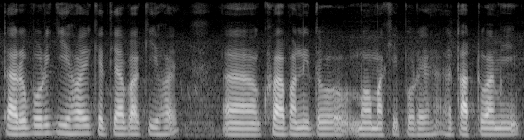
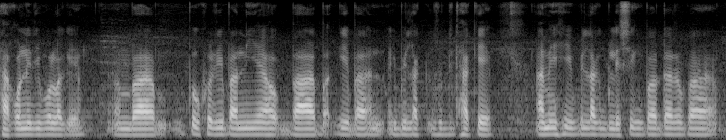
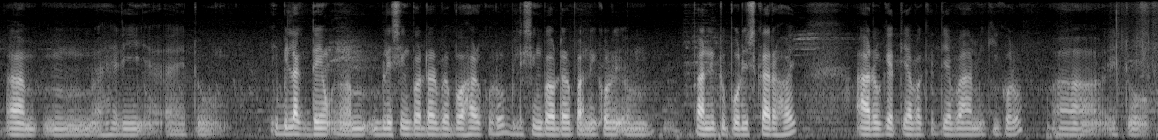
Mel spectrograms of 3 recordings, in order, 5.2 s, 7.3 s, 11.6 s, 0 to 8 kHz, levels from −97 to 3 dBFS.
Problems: background sounds at intervals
